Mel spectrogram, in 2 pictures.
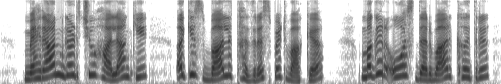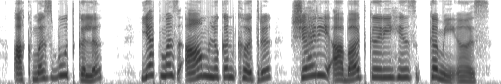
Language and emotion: Kashmiri, neutral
